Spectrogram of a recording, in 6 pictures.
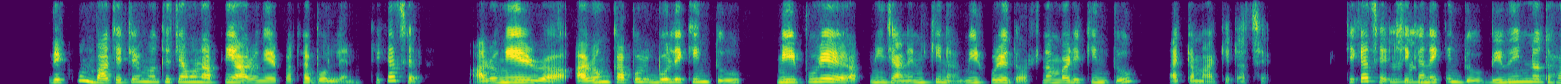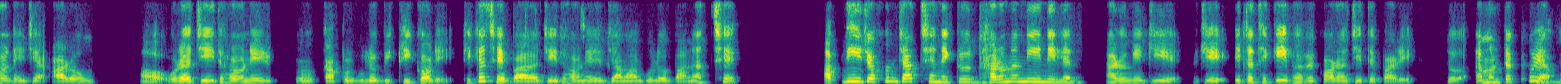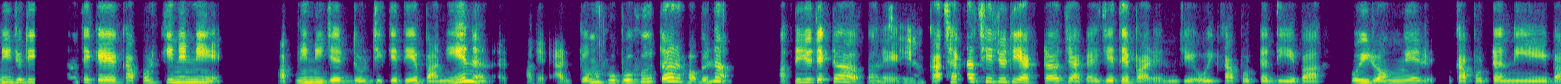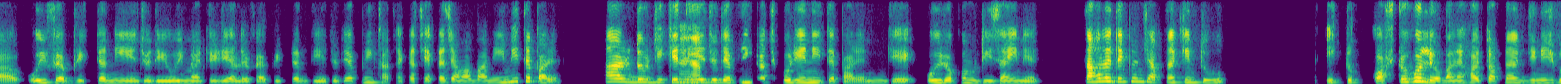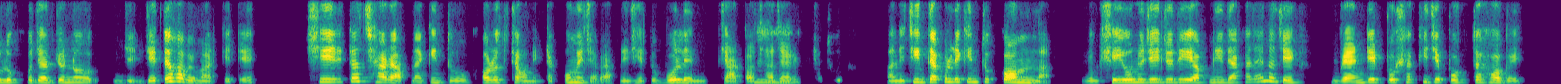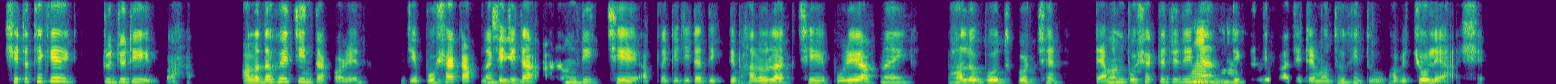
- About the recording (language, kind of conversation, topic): Bengali, advice, বাজেটের মধ্যে ভালো জিনিস পাওয়া কঠিন
- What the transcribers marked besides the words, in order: tapping; "সেটা" said as "সেরটা"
